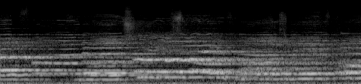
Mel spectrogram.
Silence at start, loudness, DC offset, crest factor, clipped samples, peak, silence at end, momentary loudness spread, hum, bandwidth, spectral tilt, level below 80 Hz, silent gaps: 0 s; -23 LUFS; under 0.1%; 14 dB; under 0.1%; -8 dBFS; 0 s; 7 LU; none; 15 kHz; -4.5 dB/octave; -44 dBFS; none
